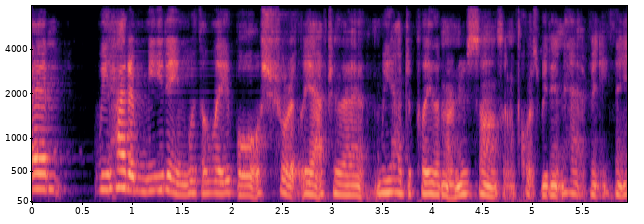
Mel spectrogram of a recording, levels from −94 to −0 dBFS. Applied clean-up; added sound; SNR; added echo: neural mask model DeepFilterNet 3.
